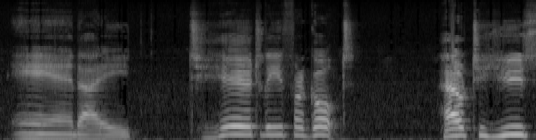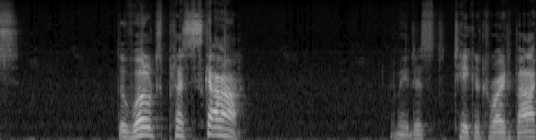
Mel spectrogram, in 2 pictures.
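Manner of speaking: mixed Scottish and Irish accent. Talking through using WordPress tools, in a Scottish-Irish hybrid accent. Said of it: "why am I speaking like a Scotsman Irish hybrid".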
